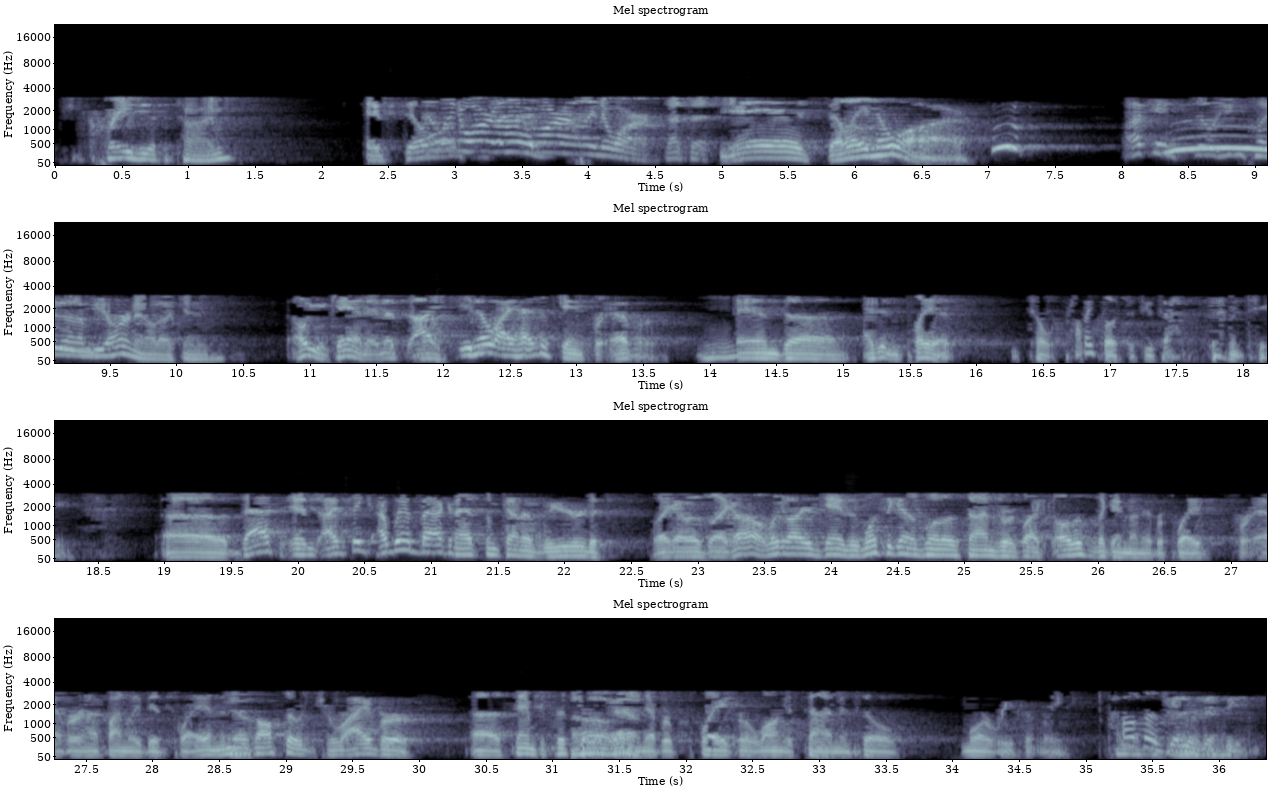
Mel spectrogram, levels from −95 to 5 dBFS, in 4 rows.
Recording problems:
garbled, watery; badly; nothing above 3 kHz
echo of what is said; noticeable; throughout; 120 ms later, 15 dB below the speech

